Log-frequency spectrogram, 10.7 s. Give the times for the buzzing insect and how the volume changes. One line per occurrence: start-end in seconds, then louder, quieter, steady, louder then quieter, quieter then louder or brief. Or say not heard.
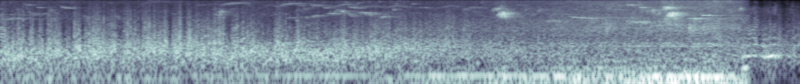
0.0-10.6 louder.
